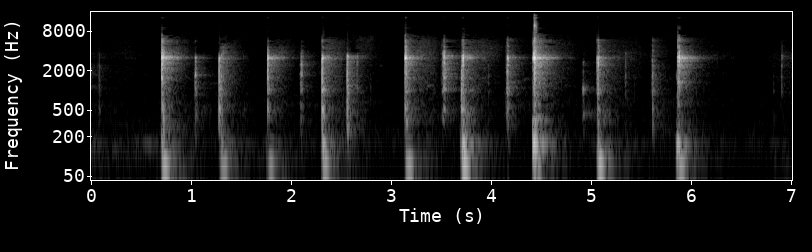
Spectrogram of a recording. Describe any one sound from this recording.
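A rolling pin thumps and knocks against a countertop.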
